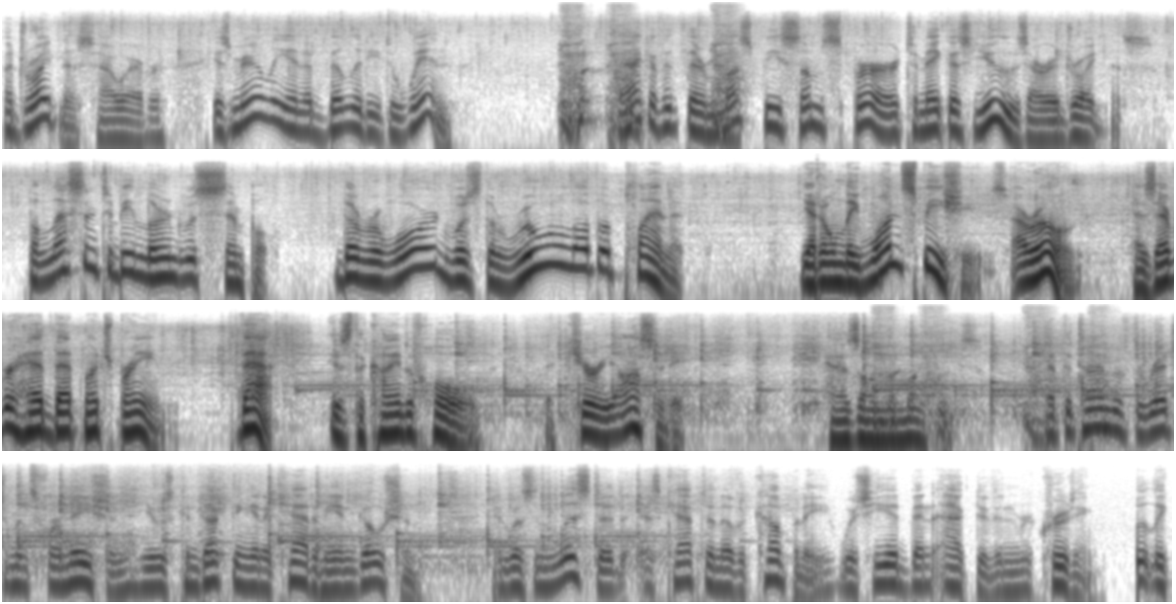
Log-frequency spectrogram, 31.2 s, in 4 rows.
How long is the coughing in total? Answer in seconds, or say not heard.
3 s.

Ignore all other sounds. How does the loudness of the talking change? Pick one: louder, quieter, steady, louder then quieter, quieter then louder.
louder then quieter.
